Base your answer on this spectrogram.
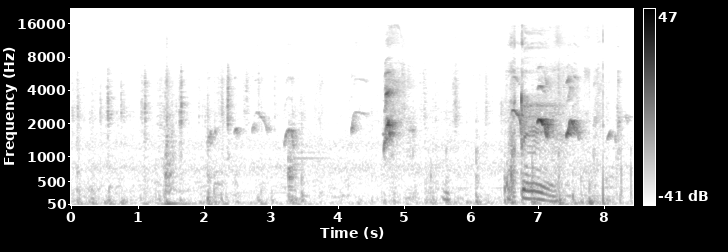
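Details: Siberian Husky puppies, already walking, chase their mother, hungry for milk; thin, high whimpers and squeaks come in short irregular bursts, with a human voice and rustling indoors.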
